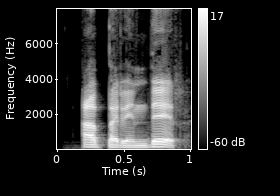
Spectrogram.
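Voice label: "aprender", Spanish, male; mekanta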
